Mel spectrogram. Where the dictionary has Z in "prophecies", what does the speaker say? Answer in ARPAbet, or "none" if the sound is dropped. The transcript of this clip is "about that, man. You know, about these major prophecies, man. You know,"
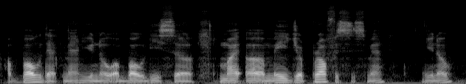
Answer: S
